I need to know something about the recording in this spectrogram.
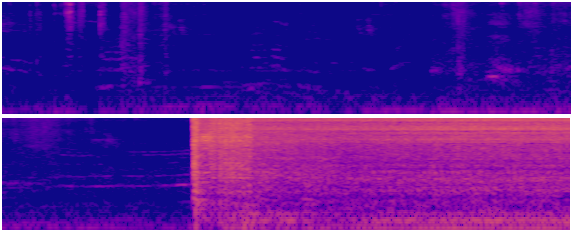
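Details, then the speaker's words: Carbureted car engine after fitting an intermediate-size low-speed jet to cure an uneven, shaky idle: starts at once and settles into a steady, even idle with no hunting or misses, accelerates well; normal idle. "ya vemos que arranca bien queda regulando perfecto y acelera bien"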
